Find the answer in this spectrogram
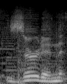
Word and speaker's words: Zserdin: our dear friend Tracy zurden the S is silent we are not gonna say it uh Tracy has been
